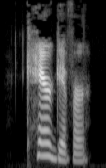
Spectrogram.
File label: "caregiver", spelling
